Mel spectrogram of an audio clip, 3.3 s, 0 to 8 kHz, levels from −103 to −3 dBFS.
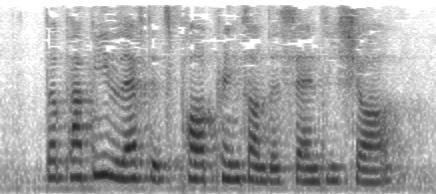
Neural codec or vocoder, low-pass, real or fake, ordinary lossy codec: codec, 16 kHz, 4.8 kbps, FACodec; 7.2 kHz; fake; MP3, 32 kbps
